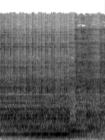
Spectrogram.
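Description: Darbuka (derbake) drum solo, with the drum played in a fast, unbroken roll that changes pattern about a second and a half in.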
